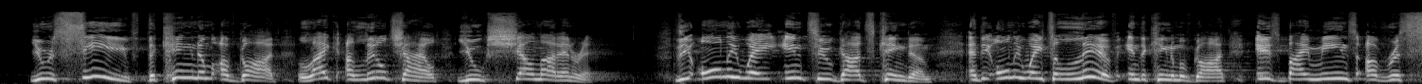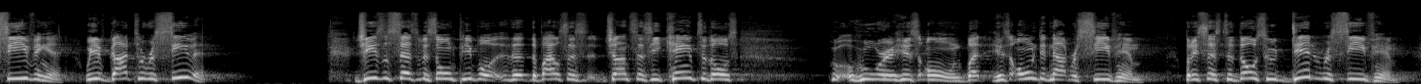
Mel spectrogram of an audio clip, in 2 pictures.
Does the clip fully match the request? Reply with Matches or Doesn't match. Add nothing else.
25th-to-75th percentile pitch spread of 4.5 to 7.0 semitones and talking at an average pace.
Doesn't match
